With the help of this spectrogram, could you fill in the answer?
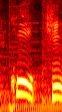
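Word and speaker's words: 咬筋: 噛む筋肉と書いて咬筋と読むんですね。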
